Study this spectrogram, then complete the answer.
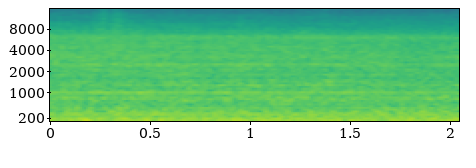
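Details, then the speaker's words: Lexus GX470 cabin blower after replacing the squeaking AC blower motor, microphone placed near it: steady air rush and low hum with no squeak or chirp; fix confirmed. "However, as you can probably hear, or not hear rather, there is no squeaking. So that did fix the problem, thank God, because that was driving me nuts."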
